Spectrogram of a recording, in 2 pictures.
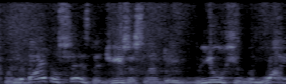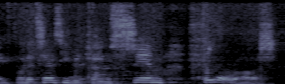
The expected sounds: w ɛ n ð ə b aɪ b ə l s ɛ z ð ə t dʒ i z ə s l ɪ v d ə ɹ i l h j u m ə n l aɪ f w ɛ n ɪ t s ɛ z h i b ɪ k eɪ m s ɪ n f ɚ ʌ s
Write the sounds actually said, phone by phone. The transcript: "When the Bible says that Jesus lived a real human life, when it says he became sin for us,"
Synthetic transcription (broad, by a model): w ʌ n ð ə b aɪ b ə l s ɛ z ð ə t dʒ i z ə s l ɪ v d ə ɹ i l h j u m ə n l aɪ f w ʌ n ɪ t s ɛ z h i b ɪ k eɪ m s ɪ n f ɚ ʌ s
